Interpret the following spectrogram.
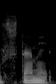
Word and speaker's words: Stamets: Paul Stamets. Paul Stamets. How Yeah, do you he's spell that?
